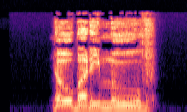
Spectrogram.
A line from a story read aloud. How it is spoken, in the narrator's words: Vessel bellowed more authoritatively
